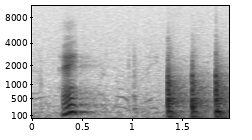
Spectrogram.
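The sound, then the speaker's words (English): Knocking at a door: three sharp, evenly spaced raps in quick succession, preceded by a brief voiced sound. “The knock at the door.”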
